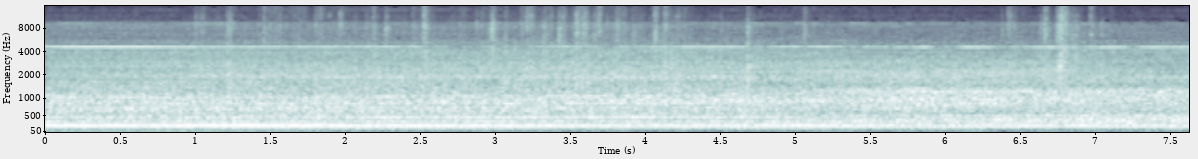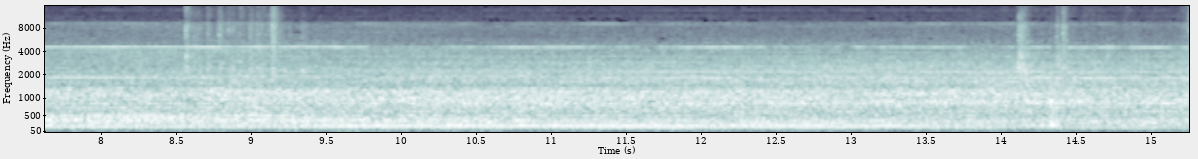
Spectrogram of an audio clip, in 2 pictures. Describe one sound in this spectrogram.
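Debris rattles and clicks as a vacuum cleaner sucks it up.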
